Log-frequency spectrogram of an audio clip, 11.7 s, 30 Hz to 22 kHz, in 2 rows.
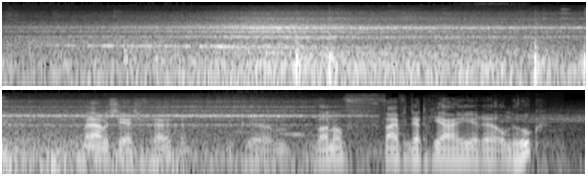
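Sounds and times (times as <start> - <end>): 
high metallic train wheel squeal: 0.0 - 9.8
train rumbling through Muidenpoort station: 0.0 - 11.5
train cars clanking over track joints: 0.6 - 8.6
speech: 6.7 - 7.8, 8.7 - 11.3.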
